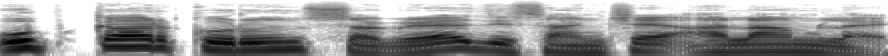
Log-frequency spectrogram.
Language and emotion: Goan Konkani, neutral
